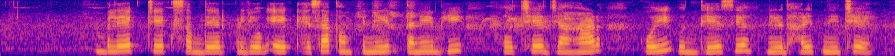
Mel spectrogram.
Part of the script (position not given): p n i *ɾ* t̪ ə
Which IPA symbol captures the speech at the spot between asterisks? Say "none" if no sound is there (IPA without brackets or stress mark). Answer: ɾ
